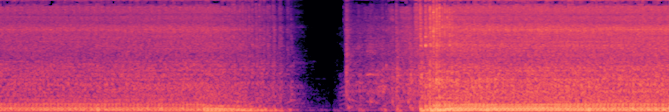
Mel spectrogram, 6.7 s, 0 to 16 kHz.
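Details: Newly rebuilt air-cooled VW 1600cc flat-four on its first start and break-in: steady low even beat, a brief cut, then it catches again and settles into a smooth idle; normal running.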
